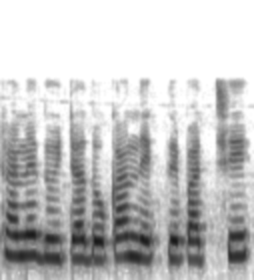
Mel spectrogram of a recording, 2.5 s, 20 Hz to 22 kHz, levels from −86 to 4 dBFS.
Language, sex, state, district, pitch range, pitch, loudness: Bengali, female, West Bengal, Alipurduar, 240-275 Hz, 250 Hz, -13 LUFS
